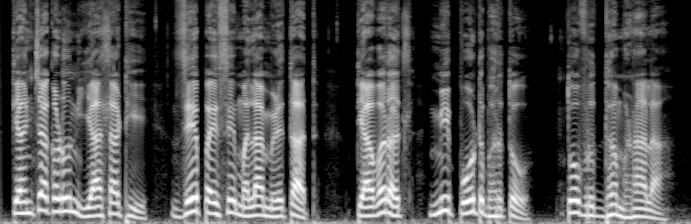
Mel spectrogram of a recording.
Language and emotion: Marathi, neutral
